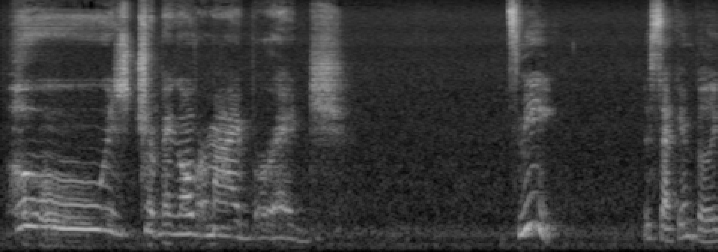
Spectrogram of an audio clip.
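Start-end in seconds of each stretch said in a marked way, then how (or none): 0.1-2.9 slow, louder troll growl; menacing troll voice; mean troll. Acted. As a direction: loom over the bridge and demand it. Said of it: "a mean troll".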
